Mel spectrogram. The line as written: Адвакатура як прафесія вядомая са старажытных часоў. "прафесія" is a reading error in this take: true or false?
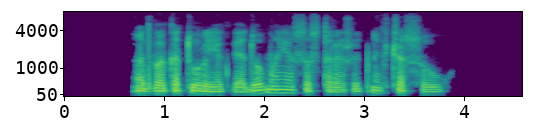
true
